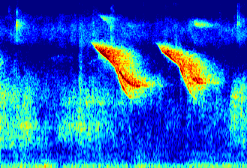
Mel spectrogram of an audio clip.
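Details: Two loud, piercing screams from baby monkey Duke, hurt when his mother Duchess fails to catch him. Each cry starts high and slides smoothly downward over about half a second, with a low hum beneath.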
